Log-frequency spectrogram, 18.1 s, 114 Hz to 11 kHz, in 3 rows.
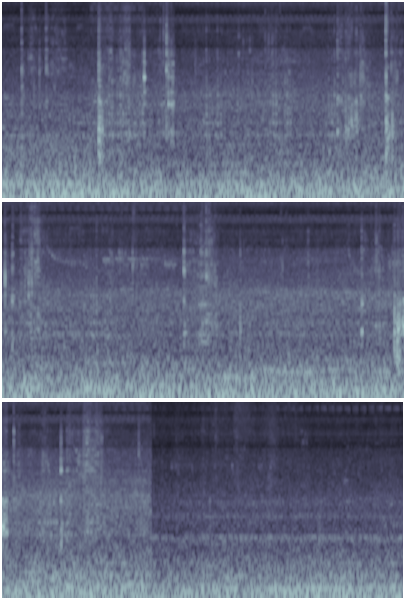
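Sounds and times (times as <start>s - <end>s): steady low rumble: 0.0s - 18.0s
metal spatula scraping a wok: 0.3s - 14.3s.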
